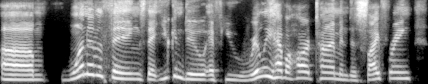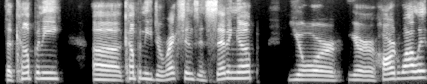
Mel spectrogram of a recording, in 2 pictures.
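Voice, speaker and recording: A moderate pace with a slight Californian accent against a quiet background. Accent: slight California. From Oakland, California. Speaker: crypto instructor. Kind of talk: online class. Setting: video call.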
